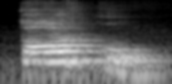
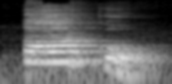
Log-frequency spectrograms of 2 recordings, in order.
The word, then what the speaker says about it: তর্ক: কয়ের মাথায় রেফ আছে, তাহলে তার আগে আমরা র উচ্চারণ করব। ত কয় রেফ, তর্ক। তর্ক।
